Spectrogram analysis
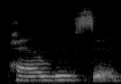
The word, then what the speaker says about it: pellucid: my whole first line p pellucid three syllables um pelucid is that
